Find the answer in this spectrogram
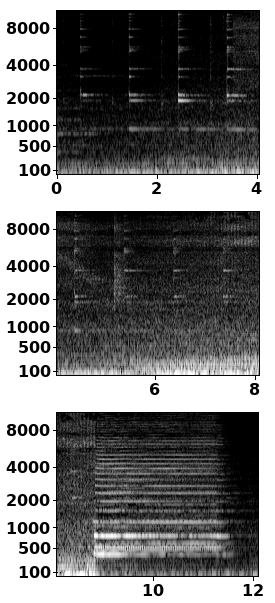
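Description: Norfolk Southern diesel freight locomotives passing close by: the bell rings about once a second while the engines' low rumble and wheel noise swell as the lead units go past. About nine seconds in, the horn sounds a loud chord for roughly two and a half seconds, then cuts off, leaving the rumble of the train rolling by.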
